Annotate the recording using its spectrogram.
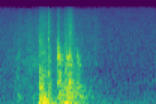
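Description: A dry towel tossed into a clothes dryer's drum, landing with two dull thumps about half a second in.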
